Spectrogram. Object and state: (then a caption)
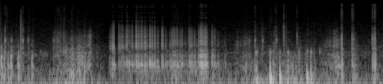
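Foam microphone windscreen being scraped. A thin metal dental pick scrapes across a black foam microphone windscreen, then fingers scratch it. The result is a dense, close, low crackling and rustling with many quick scratchy strokes and a few brighter clicks.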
